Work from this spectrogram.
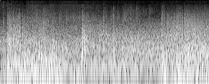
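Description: Artillery strike in the video game WARNO, a heavy rumbling barrage of low booms and bursts rolling continuously, with a sharper impact punching through about midway and near the end.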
